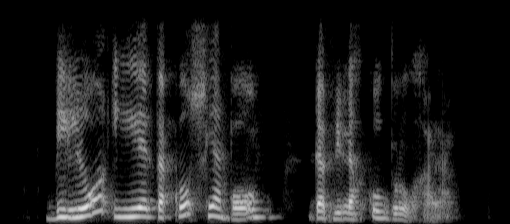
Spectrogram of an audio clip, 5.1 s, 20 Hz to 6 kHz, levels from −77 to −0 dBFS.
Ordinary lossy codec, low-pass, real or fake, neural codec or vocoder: none; 5.4 kHz; fake; codec, 16 kHz, 1 kbps, FreqCodec, larger model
